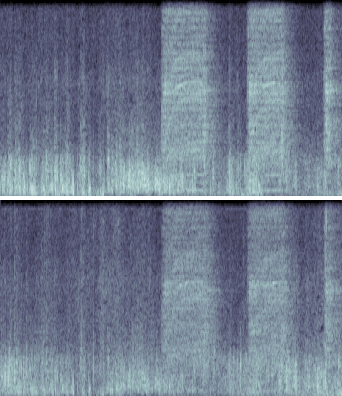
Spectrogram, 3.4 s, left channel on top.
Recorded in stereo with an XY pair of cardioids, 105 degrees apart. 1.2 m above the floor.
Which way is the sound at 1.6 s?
45° left.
